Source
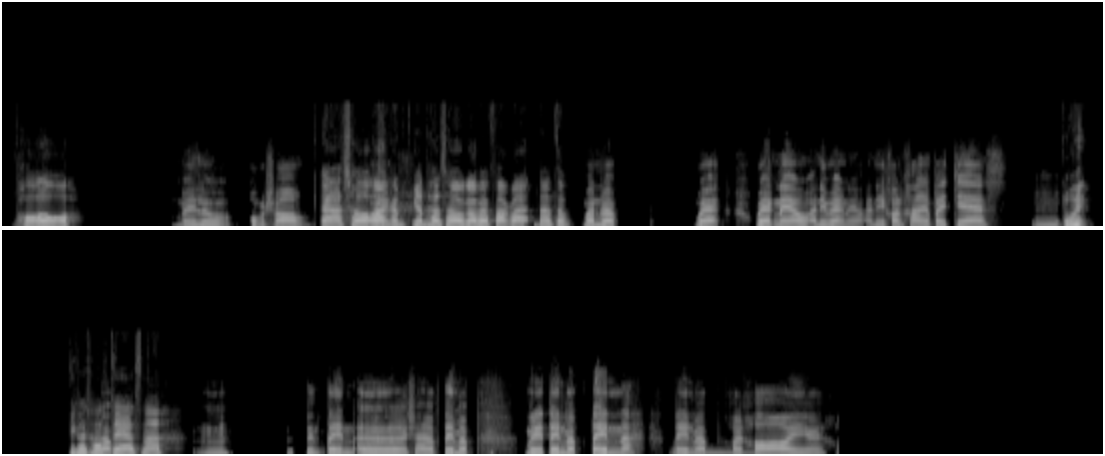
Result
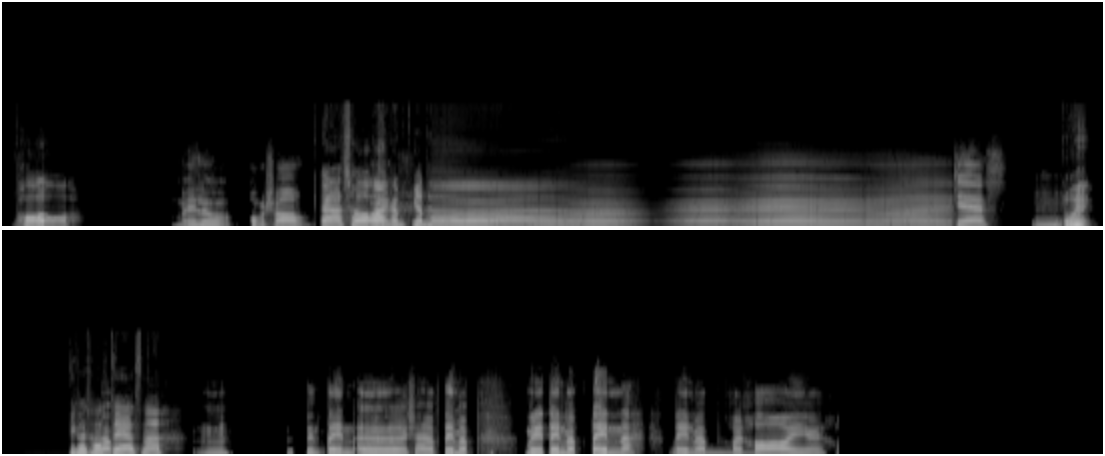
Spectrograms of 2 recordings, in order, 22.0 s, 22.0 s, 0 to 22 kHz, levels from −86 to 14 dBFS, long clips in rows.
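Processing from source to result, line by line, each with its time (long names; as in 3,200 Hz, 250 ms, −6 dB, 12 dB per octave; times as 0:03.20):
0:00.42–0:01.87: downward compressor 3 to 1, threshold −32 dBFS
0:04.30–0:09.51: spectrum smeared in time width 404 ms
0:10.48–0:11.72: double-tracking delay 42 ms −5 dB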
